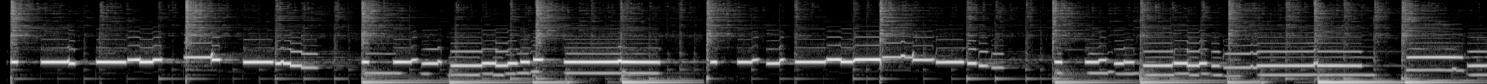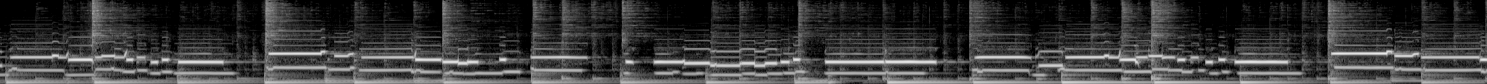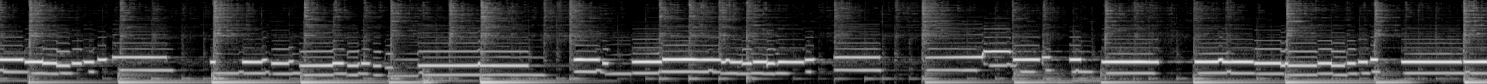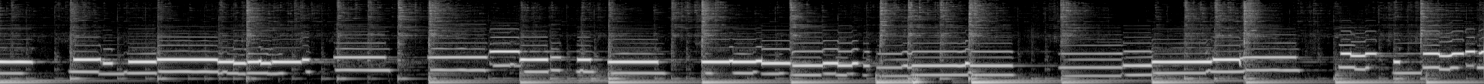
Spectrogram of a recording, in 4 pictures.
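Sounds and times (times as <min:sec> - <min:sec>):
medieval estampie dance music: 0:00.0 - 0:59.4.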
